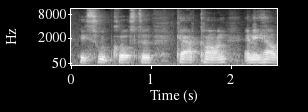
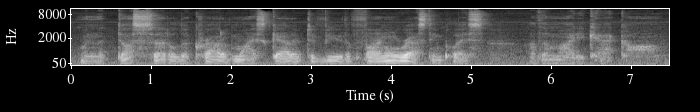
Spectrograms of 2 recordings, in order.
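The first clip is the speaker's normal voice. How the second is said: much softer, lower, nearly whispered; hushed narration; 7 semitones lower, 18 dB quieter than usual. A narrator's reading. Narrator softly telling of the fallen cat. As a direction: hush it like a solemn ending.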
